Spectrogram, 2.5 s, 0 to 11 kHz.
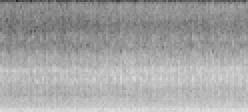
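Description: An SR3 coach bus with a 300-horsepower engine idles close by, a steady, even diesel rumble with no pauses and no talk.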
